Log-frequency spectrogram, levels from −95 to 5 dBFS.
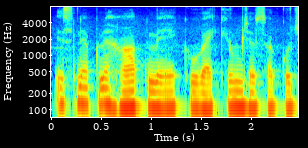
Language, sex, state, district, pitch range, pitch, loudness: Hindi, male, Bihar, Patna, 105-115 Hz, 110 Hz, -19 LUFS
